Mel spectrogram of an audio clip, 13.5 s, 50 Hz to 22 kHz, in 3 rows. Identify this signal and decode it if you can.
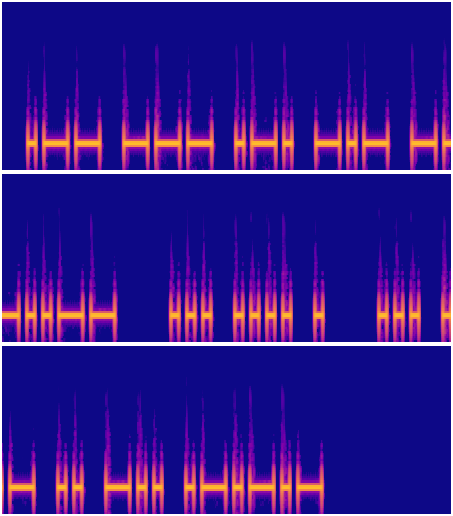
Morse code, heard as a keyed tone, about 16 wpm, 700 Hz. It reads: WORK, SHE SAID.
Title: Sentences from Top 1000 Words - Review Part 6 - 15wpm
